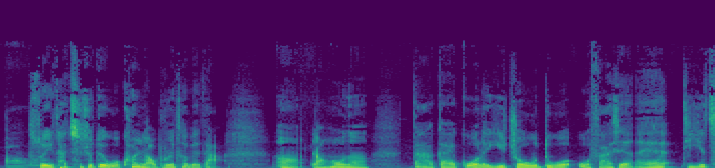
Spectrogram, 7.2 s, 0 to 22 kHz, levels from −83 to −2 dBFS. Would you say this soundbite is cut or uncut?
uncut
